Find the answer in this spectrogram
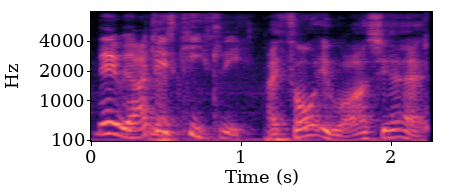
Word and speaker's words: Keighley: It is Keighley.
